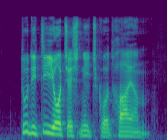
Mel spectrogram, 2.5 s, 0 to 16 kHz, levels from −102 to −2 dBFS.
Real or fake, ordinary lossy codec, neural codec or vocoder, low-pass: real; none; none; 9.9 kHz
